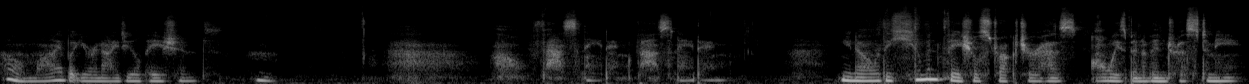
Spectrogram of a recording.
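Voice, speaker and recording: A woman voicing a curious, flirty alien queen in a whispered ASMR roleplay, breathy and close to the microphone, with formal, musing speech. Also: low voice, exaggerated voice. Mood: flirty, teasing. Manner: slow, deliberate, formal wording with musing hums. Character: flirty alien queen, curious, doting, condescendingly fascinated by humans.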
